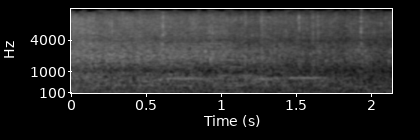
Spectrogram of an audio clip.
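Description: A large congregation applauding, the clapping slowly dying away.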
